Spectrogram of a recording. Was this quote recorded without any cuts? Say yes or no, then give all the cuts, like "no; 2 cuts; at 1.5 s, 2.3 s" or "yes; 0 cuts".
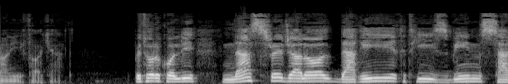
no; 1 cut; at 1.3 s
